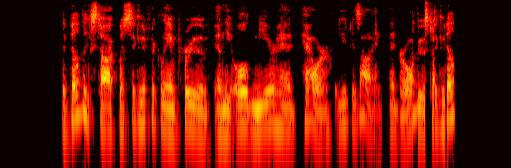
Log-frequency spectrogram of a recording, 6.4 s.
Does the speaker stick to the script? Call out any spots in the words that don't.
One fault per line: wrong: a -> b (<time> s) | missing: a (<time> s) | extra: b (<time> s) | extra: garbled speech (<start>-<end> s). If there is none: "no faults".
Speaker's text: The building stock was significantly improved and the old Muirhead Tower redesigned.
extra: garbled speech (4.9-5.7 s)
